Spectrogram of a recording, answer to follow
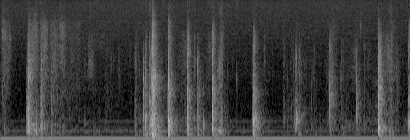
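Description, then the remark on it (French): Hurried footsteps of a woman running to a door thud across a hard floor, about a dozen quick steps at an uneven rushing pace, over a faint steady low hum with no voices. “Court à la porte.”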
